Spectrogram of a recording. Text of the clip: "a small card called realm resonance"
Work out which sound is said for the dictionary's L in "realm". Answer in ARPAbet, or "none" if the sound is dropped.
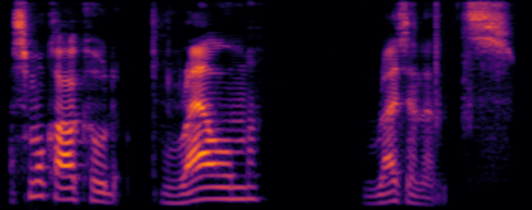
L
